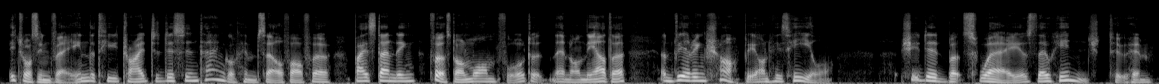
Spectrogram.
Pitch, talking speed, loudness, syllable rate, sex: 130 Hz, 190 wpm, -20 LUFS, 4.7 syllables/s, male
